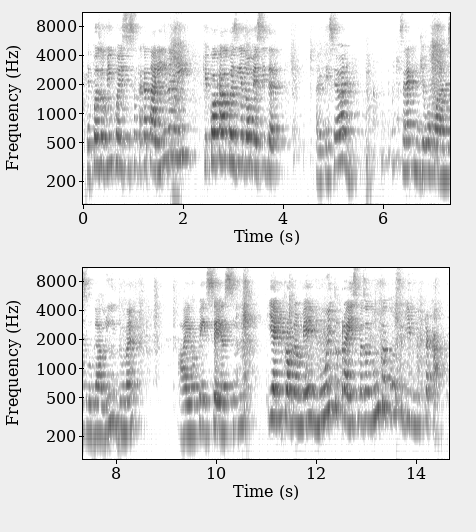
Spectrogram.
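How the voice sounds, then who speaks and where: A woman from Salvador speaks in a fairly high voice, chatting as a dentist guest in a casual interview. She tells her story and acts out her own past remarks as quotes. The sound is very echoey, as in a large bare room. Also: fairly even intonation, moderate pace, slight background noise. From Salvador, Bahia, Brazil.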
